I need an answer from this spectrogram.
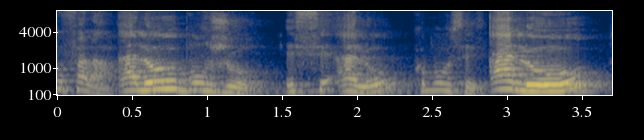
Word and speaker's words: allô: Esse alô, como vocês? Alô, só que lembra que a sílaba tônica fica no final.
